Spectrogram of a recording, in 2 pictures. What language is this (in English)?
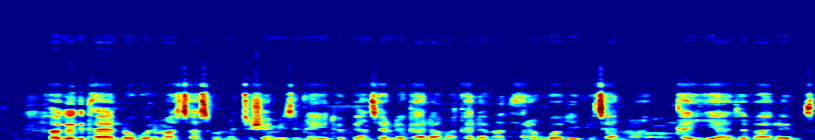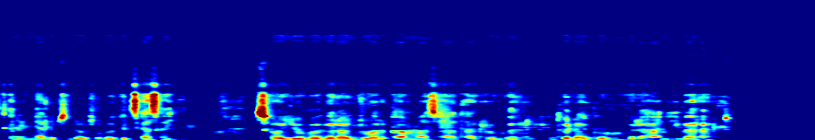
Amharic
